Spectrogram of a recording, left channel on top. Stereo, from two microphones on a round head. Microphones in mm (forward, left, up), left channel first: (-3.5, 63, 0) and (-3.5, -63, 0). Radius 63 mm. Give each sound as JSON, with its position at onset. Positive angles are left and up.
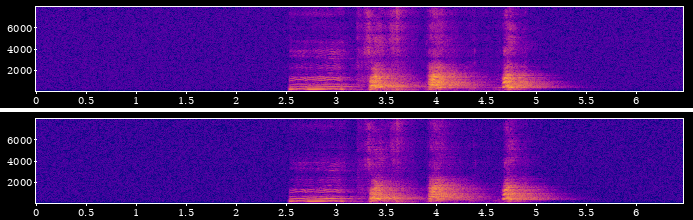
{"t": 2.5, "sound": "a dog barking", "side_deg": 65, "distance_m": 4.0}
